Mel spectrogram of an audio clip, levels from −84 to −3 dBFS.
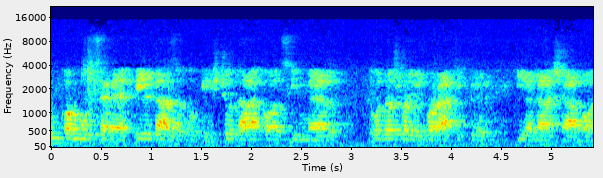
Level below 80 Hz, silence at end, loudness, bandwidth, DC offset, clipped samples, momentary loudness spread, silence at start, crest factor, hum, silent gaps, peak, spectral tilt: -60 dBFS; 0 s; -31 LUFS; 15.5 kHz; under 0.1%; under 0.1%; 10 LU; 0 s; 18 dB; none; none; -14 dBFS; -2.5 dB/octave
